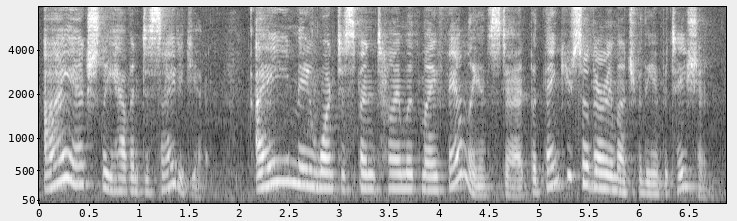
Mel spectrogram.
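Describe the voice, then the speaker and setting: Gracious storybook mom, read by a woman, polite and a little flustered, mellow with lively lilt. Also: fairly high pitch, brisk, a little hiss or hum, pitched above the performer's own voice. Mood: gracious, reluctant.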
